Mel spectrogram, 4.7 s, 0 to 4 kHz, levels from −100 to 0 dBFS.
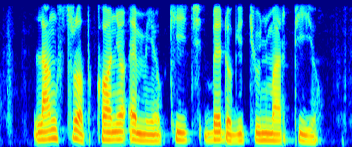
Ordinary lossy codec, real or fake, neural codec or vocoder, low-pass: none; real; none; 3.6 kHz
